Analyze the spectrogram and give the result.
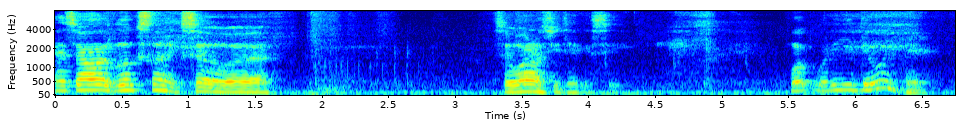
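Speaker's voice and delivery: breathy, half-whispered voice. Joking that a shop name sounds suspicious: Chris Hansen voice. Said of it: "Chris Hansen's voice say".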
